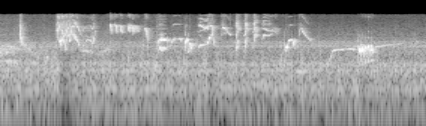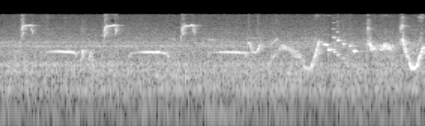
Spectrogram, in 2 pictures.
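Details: White-rumped shama filler song for training cage birds: varied loud whistles, sweeping rising and falling notes and sharp chips in quick succession, with a steady background hiss.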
